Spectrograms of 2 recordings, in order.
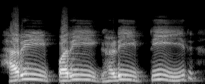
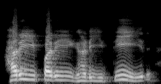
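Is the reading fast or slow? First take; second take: slow; fast. First: The words are read slowly. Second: The words are read quickly.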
